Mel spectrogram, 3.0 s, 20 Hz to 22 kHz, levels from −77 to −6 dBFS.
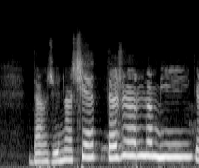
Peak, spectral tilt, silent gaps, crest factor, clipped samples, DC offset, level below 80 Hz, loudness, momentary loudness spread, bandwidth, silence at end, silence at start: -4 dBFS; -6.5 dB/octave; none; 12 dB; under 0.1%; 0.4%; -42 dBFS; -15 LUFS; 8 LU; 8.2 kHz; 0 s; 0.45 s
